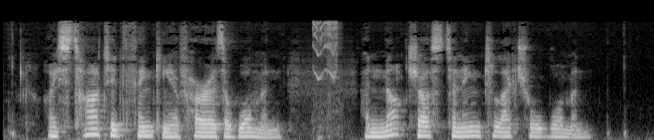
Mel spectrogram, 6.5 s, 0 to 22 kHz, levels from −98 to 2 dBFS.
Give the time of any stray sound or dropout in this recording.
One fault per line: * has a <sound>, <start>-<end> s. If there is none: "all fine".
* has a laugh, 3.1-3.4 s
